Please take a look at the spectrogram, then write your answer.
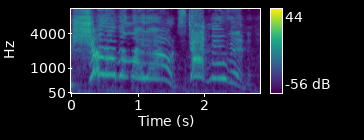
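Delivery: very high, screeching mock shout; retold yelled order. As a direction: re-enact yelling frantic orders at an injured parent. Retold yelling at injured dad.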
